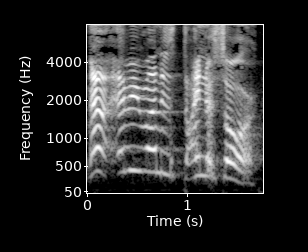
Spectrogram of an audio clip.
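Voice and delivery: high, loud melodramatic yell; horrified outcry. Acted. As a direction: cry it out in mock horror. Doctor's horrified outcry in story.

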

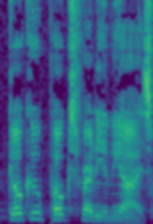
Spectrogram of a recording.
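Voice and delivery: ordinary delivery, nothing marked

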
